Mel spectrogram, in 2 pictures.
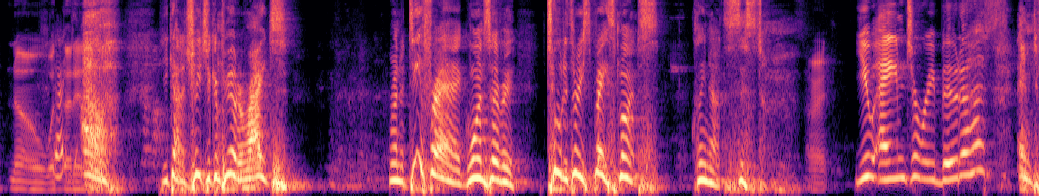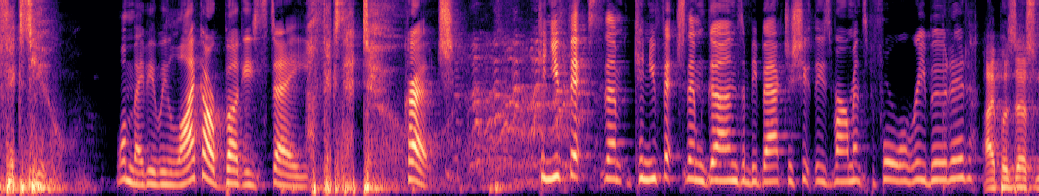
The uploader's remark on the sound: SF Sketchfest 2020. This episode recorded on January 17th 7pm at The Palace Theater.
